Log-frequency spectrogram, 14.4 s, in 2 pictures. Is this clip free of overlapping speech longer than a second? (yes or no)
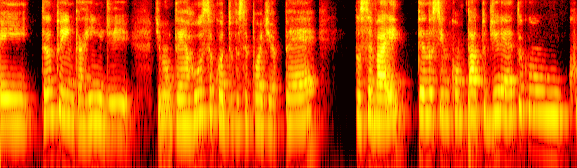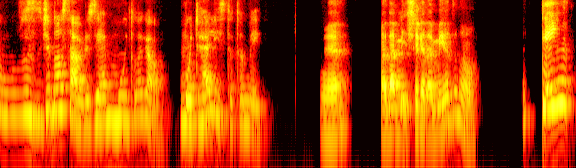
yes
